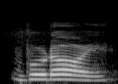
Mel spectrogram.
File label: "buroj", Proto Germanic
